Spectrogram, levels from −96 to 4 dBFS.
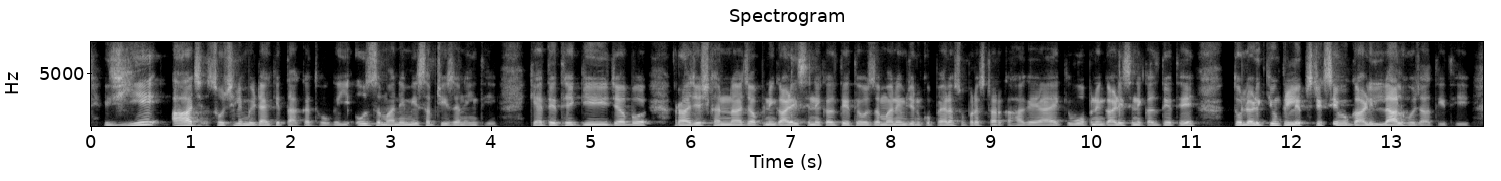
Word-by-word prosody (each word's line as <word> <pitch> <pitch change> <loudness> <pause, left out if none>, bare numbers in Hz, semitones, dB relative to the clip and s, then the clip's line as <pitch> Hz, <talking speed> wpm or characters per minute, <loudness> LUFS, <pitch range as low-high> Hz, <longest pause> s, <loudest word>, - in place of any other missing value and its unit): ये 160 - +2
आज 180 +2 +6
social 155 +3 0
media 140 -4 +2
की 130 +3 -4
ताक़त 115 +2 -5
हो 110 - -8
गई, 115 +3 -8
उस 175 -1 0
ज़माने 135 -1 0
में 135 - 0
ये 130 - 0
सब 130 +1 -1
चीज़ें 120 -1 -2
नहीं 110 0 -6
थीं। 95 -3 -19 0.4
कहते 125 +3 +1
थे 145 - +3
कि 135 -1 0
जब 135 0 +1 0.4
राजेश 130 +4 +3
खन्ना 130 +1 +1
जब 130 -1 0
अपनी 130 +2 -2
गाड़ी 120 +1 +4
से 125 +1 -2
निकलते 120 +1 0
थे, 125 - -5
उस 120 -2 -1
ज़माने 120 0 0
में 120 - -2
जिनको 120 -2 -4
पहला 115 +1 -1
सुपरस्टार 120 0 -4
कहा 115 +1 -6
गया 115 0 -2
है 125 +2 -1
कि 125 0 -11
वो 130 +1 -2
अपनी 130 -1 -2
गाड़ी 140 +4 +3
से 140 0 -2
निकलते 125 +5 -2
थे 165 - +1 0.4
तो 160 - +4
लड़कियों 140 +5 +3
की 160 -4 +4
लिपस्टिक 155 +4 +2
से 170 - +3
वो 165 - -1
गाड़ी 120 +6 +3
लाल 130 +3 +7
हो 110 - -3
जाती 105 +1 -8
थी। 105 -3 -17
130 Hz, 235 wpm, -24 LUFS, 120-140 Hz, 0.4 s, लाल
